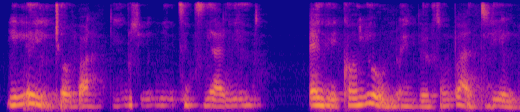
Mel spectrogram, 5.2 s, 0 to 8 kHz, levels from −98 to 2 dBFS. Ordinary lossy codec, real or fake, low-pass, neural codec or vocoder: none; fake; 7.2 kHz; codec, 24 kHz, 1.5 kbps, HILCodec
